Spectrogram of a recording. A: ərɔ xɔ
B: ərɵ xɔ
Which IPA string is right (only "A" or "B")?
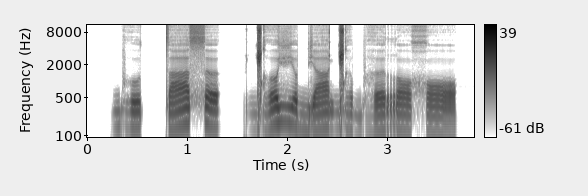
A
